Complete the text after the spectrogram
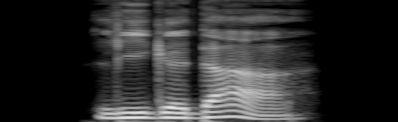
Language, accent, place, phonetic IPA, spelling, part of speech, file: German, Germany, Berlin, [ˌliːɡə ˈdaː], liege da, verb, De-liege da.ogg
- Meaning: inflection of daliegen: 1. first-person singular present 2. first/third-person singular subjunctive I 3. singular imperative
